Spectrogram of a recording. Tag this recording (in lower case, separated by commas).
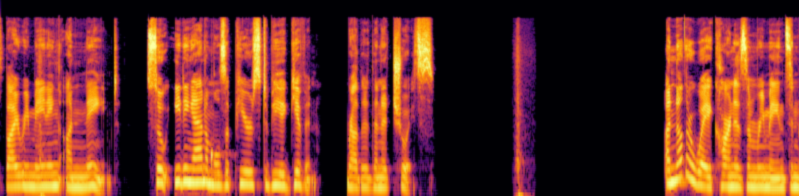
speech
